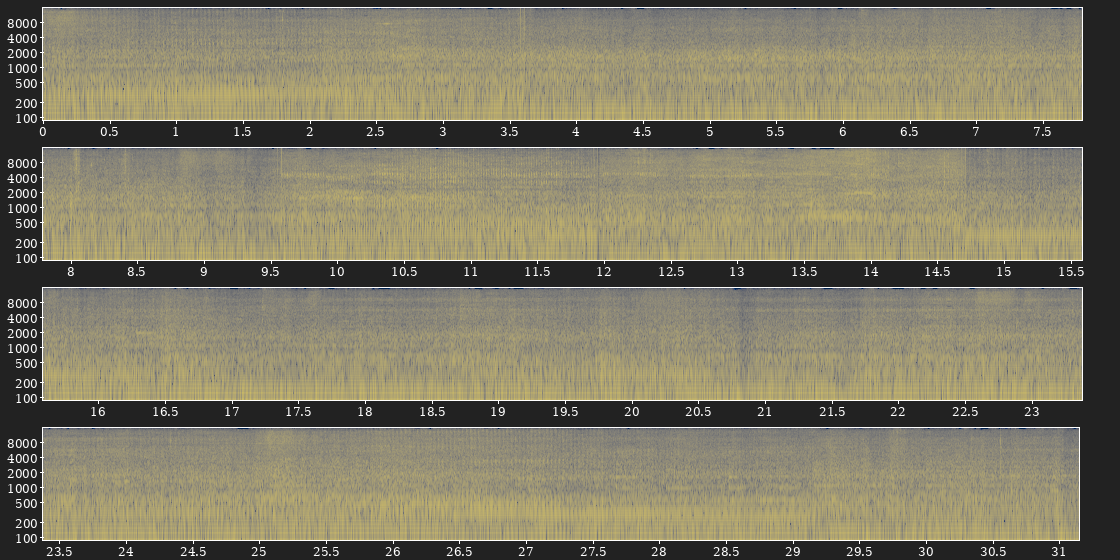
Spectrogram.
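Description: Motorcycle engine running while being ridden, its pitch climbing and dropping back several times as the rider accelerates and changes gear, under steady wind and road noise.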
